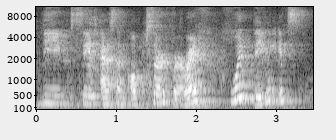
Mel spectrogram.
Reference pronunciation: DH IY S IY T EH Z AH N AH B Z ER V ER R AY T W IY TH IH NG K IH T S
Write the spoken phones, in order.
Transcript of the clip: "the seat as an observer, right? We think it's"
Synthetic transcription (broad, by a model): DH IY S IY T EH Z AH N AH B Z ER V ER R AY T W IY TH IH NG IH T S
